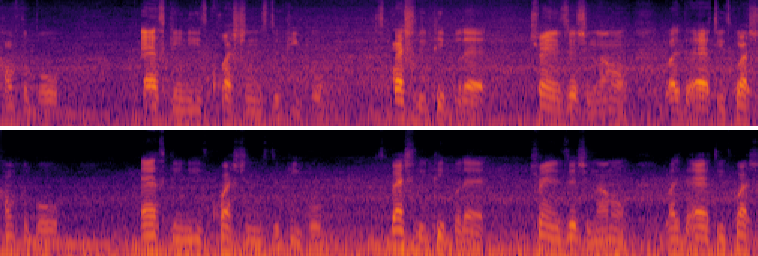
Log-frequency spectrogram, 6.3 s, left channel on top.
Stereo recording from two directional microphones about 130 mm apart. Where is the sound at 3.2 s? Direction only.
35° left (ahead or behind).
